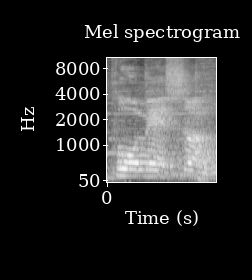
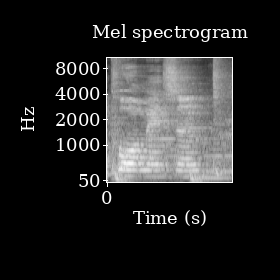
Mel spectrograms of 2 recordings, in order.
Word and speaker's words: Poormanson: boy poor man son that's pronounced poor man son one word you know what I'm saying ain't no poor man son ain't no poor Manon it's poor man son you know what I'm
